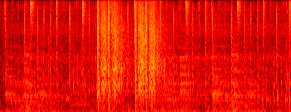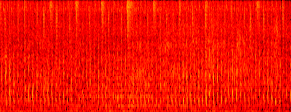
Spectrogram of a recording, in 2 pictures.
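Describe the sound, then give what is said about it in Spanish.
A helicopter's rotor chops loudly and steadily overhead as it watches over a barn, with bursts of gunfire from a SWAT team sniper cracking through the din, including a heavy volley early on. “Mientras un helicóptero vigilaba al granero desde arriba”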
